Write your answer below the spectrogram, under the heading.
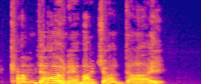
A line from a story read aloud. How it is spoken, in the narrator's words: cried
